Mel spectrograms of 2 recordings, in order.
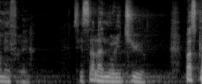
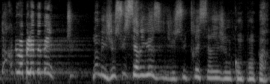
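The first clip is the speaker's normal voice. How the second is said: annoyed wife; 8 semitones higher, faster than usual. Acted. Wife rejecting her husband's sweet talk, higher, exasperated. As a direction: play the fed-up wife refusing the flattery. Acted wife still angry.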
